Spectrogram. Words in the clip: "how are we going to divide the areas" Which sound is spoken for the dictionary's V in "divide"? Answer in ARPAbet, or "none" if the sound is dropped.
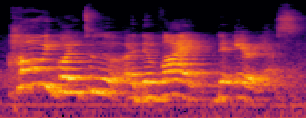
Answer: V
